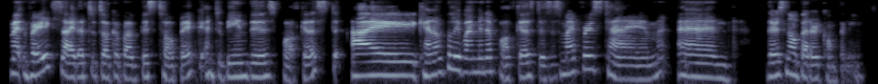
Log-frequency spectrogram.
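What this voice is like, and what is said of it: Speaks with an accent. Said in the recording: “I have an accent”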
